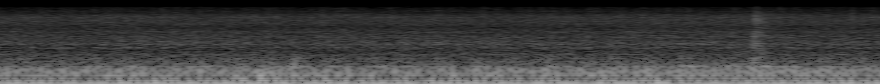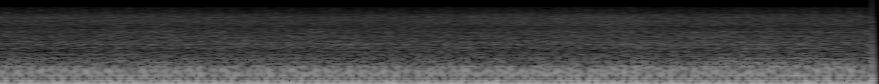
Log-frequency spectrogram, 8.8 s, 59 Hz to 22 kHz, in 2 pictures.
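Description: SRT SUV's V8 engine idling steadily, a constant low rumble inside the cabin, with one faint click about four seconds in.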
